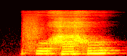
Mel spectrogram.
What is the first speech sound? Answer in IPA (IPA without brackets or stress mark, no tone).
f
